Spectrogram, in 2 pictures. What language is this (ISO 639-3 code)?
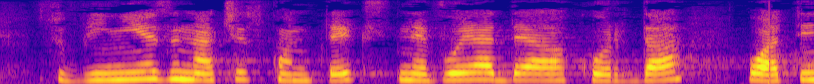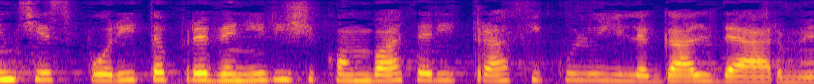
ron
